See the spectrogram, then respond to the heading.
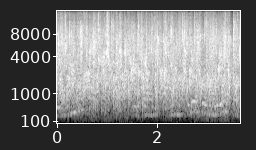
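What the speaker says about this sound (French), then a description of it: "Madame Solange Herbès de la Tour, que je vous prie d'applaudir" Loud, dense audience applause for Solange Herbès de la Tour at a Paris exhibition evening, continuous and even with faint voices underneath.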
